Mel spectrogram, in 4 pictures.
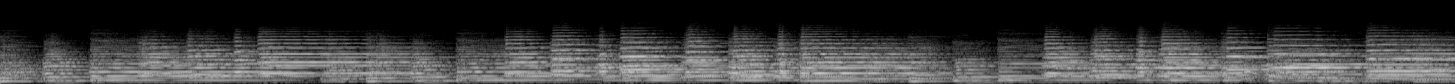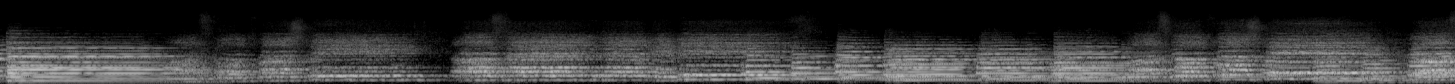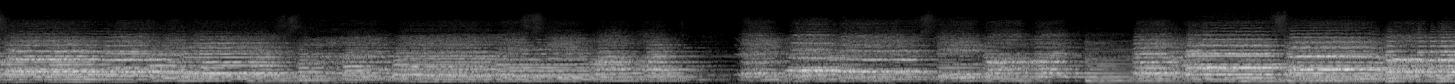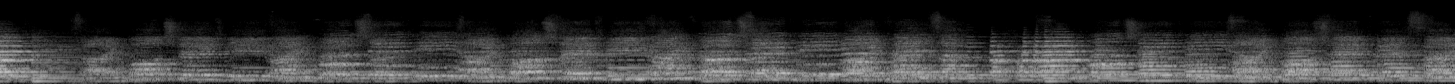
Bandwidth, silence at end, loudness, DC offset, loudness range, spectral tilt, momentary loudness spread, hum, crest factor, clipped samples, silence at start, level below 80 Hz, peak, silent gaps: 12.5 kHz; 0 s; -22 LUFS; under 0.1%; 8 LU; -6 dB/octave; 11 LU; none; 18 dB; under 0.1%; 0 s; -60 dBFS; -4 dBFS; none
